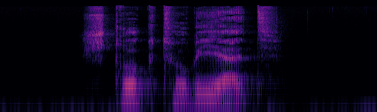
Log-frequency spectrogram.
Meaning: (verb) past participle of strukturieren; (adjective) structured
- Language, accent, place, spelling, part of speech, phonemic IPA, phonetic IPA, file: German, Germany, Berlin, strukturiert, verb / adjective, /ʃtʁʊktuˈʁiːʁt/, [ʃtʁʊktʰuˈʁiːɐ̯tʰ], De-strukturiert.ogg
